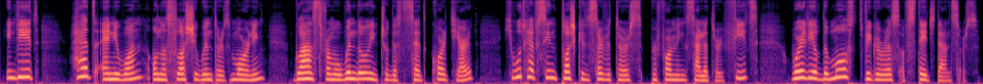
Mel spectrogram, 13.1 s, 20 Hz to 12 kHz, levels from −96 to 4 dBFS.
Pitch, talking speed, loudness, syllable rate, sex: 225 Hz, 155 wpm, -19 LUFS, 5.2 syllables/s, female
